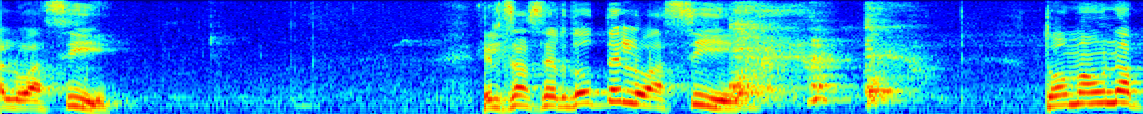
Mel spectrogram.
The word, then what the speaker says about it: Loisy: Su nombre es Loisy, y se pronuncia Loisy.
